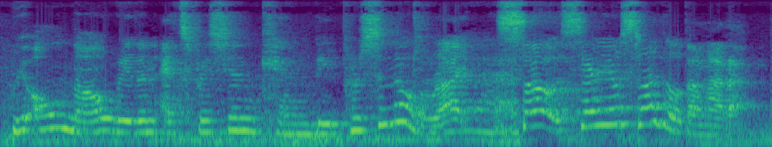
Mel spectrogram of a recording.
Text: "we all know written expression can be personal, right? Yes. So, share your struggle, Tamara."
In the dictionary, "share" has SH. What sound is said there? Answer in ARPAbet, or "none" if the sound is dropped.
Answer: S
